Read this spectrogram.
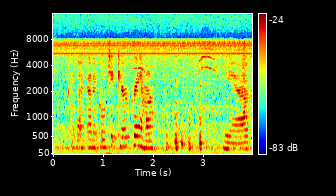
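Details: Little kittens indoors, 13 May 2017: thin, high mews that arch up and fall away near the end, heard over steady human talking in a small room.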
